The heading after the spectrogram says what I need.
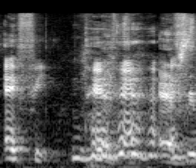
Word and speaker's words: Efi: el dibujito de de efi de que se pronuncia ifi ifi Pero bueno es efi para nosotros es e vale vamos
